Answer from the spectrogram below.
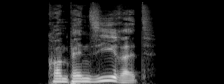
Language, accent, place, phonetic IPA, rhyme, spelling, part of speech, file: German, Germany, Berlin, [kɔmpɛnˈziːʁət], -iːʁət, kompensieret, verb, De-kompensieret.ogg
- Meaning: second-person plural subjunctive I of kompensieren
